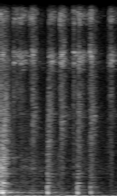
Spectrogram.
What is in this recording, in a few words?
Tunnel Classic; Urban Shakedown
